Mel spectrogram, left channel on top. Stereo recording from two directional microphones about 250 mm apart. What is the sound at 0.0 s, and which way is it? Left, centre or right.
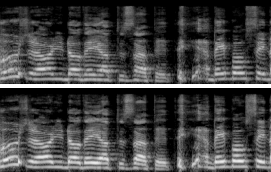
Speech, centre.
